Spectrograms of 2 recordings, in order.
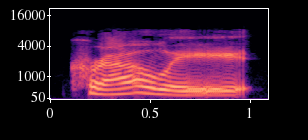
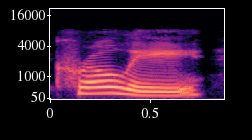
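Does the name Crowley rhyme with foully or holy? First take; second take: foully; holy. First: The first syllable rhymes with "cow". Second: The first syllable rhymes with "slow". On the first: The speaker believes he behaved foully. "if you believe that he behaved foully" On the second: The speaker believes he behaved holy. "if you believed he behaved holy"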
